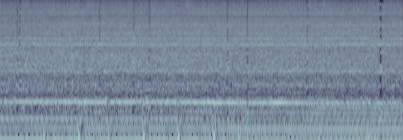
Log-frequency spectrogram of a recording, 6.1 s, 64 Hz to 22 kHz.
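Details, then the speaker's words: Toyota 2ZZ-GE four-cylinder reinstalled in MR2 Spyder, first start after reinstall: smooth, even idle with steady low hum, no misfire or stumble; much better than previous rough attempt. "sound good right like a good sounds perfect"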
